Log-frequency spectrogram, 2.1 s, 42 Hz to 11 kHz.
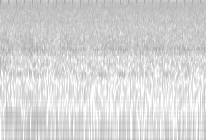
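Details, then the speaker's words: Commodore 1541 floppy drive after repair of a no-spin fault (suspected controller IC, chip resocketed): quiet steady low motor hum with faint fast even ticking while loading; spins up, reads directory and seems to boot. "spins up just fine there we go yeah at least the driver is doing something I think there might be some issues there but yeah it reads the directory and it seems to boot up"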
